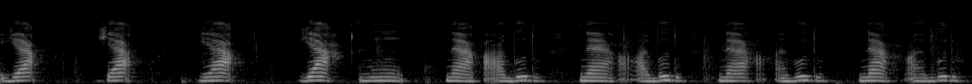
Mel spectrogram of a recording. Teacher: عین کا مخرج وسط الحلق، ٹھیک ہے. حلق پہ آپ نے جانا ہے.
